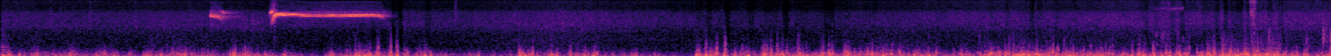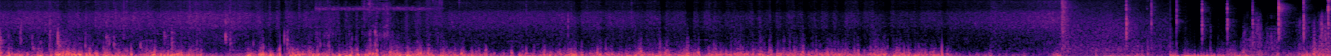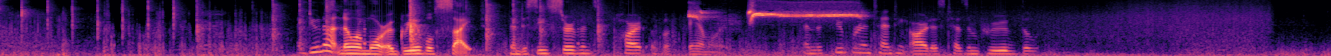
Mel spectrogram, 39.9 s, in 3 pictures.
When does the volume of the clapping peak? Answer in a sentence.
The loudest moment of the clapping is at 31 seconds.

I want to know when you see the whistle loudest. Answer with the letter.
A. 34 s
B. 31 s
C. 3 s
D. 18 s
A.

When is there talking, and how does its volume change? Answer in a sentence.
The talking can be heard from 29.6 to 34.0 s, getting quieter; and briefly from 34.6 to 37.0 s.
